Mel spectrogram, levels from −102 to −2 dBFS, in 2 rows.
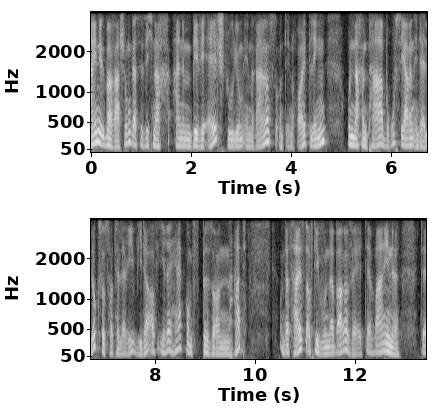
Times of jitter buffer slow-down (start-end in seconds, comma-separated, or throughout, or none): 11.81-12.67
